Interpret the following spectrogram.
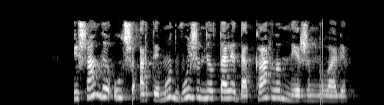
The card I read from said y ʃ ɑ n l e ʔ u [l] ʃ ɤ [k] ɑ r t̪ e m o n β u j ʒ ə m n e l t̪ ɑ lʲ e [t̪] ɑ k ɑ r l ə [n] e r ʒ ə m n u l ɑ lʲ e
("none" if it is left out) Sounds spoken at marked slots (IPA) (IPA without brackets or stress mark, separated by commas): l, ʔ, d̪, nː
